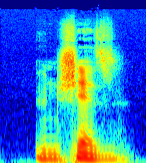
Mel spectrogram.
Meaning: chair, seat
- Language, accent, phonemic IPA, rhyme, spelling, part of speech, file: French, France, /ʃɛz/, -ɛz, chaise, noun, Fr-chaise.ogg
